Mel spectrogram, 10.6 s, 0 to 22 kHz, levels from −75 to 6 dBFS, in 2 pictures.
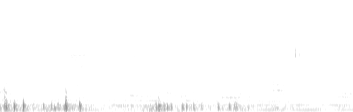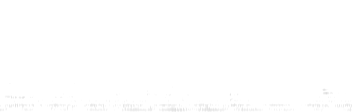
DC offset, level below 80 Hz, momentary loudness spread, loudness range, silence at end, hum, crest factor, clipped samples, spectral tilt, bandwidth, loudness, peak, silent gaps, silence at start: under 0.1%; -70 dBFS; 16 LU; 11 LU; 0 s; none; 30 dB; under 0.1%; -5.5 dB/octave; over 20 kHz; -61 LUFS; -30 dBFS; none; 0 s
